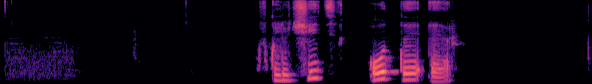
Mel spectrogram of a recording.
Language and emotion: Russian, neutral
